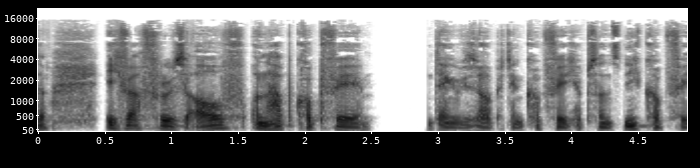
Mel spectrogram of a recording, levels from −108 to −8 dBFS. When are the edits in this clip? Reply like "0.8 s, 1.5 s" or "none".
none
